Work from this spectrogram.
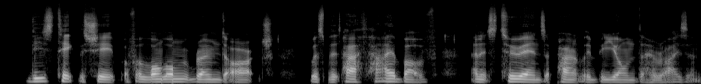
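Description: Speech, with frames out of order at 1.51–1.73 s after "the shape of a" and at 3.18–3.40 s after "round arch with". Two adjacent blocks of about 105 ms swap places. Each stretch flutters.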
